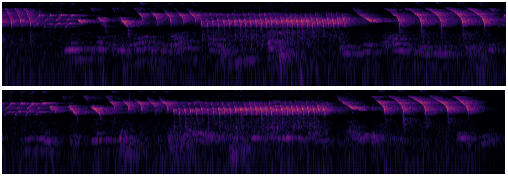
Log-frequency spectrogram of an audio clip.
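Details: Caged Belgian canary singing cheerfully and hopping about, a continuous high warbling song of rapid trills, long sustained buzzy rolls and quick rising-falling note series, with faint low murmurs of voices underneath.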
